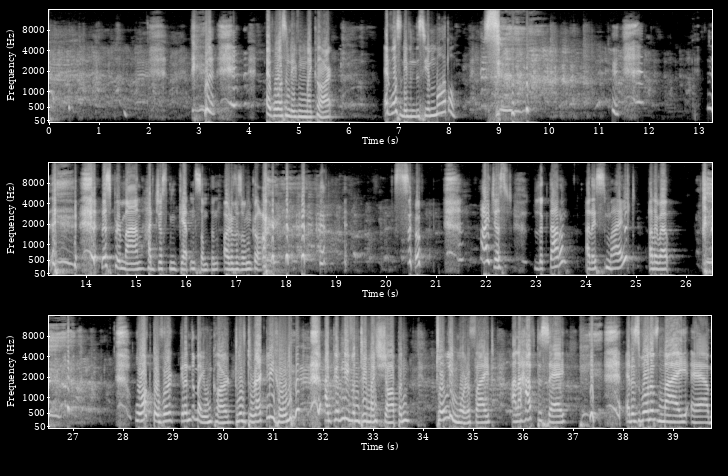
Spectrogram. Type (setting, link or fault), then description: setting, live audience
